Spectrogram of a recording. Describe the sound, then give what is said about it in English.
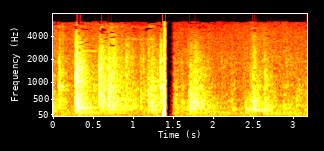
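A door opens with a few scraping, rattling bursts and a sharp click partway through, followed by more shuffling creaks and rustling movement; no one speaks. “at the door.”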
